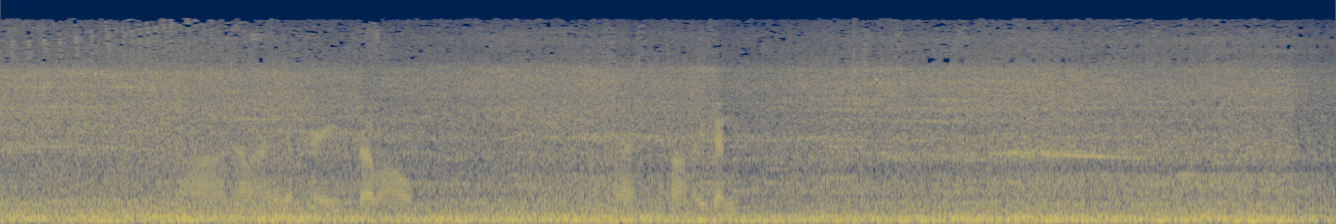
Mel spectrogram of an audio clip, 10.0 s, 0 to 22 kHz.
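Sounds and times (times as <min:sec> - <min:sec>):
low rumble of street traffic: 0:00.0 - 0:10.0.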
